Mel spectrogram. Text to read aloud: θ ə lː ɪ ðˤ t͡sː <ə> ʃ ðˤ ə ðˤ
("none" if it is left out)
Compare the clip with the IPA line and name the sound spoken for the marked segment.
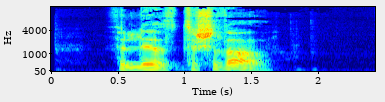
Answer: ə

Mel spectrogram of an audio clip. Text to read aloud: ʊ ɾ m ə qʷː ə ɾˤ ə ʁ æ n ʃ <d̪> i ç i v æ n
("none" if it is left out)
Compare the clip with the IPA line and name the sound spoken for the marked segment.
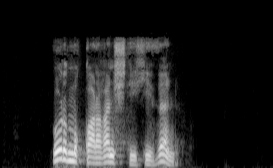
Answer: t̪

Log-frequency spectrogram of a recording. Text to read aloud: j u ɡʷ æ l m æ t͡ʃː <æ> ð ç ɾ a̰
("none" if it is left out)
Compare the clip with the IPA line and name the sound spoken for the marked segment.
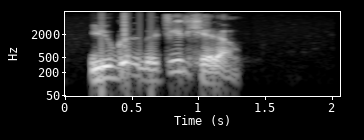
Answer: i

